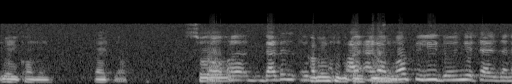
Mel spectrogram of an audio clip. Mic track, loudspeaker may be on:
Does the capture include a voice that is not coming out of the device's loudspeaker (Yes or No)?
No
